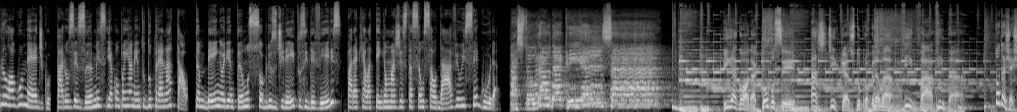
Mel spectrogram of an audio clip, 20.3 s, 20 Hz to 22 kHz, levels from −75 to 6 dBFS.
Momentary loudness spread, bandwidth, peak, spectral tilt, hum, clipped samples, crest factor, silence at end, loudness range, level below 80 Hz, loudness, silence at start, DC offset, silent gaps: 6 LU; over 20 kHz; 0 dBFS; -4 dB/octave; none; under 0.1%; 12 dB; 0 s; 3 LU; -28 dBFS; -12 LUFS; 0 s; under 0.1%; 1.03-1.12 s, 3.77-3.89 s, 10.04-10.16 s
